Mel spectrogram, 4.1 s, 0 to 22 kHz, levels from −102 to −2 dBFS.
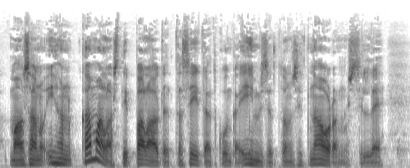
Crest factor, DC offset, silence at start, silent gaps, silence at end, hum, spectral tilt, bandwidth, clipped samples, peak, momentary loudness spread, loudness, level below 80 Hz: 22 dB; under 0.1%; 0.1 s; none; 0.25 s; none; -4.5 dB/octave; 15.5 kHz; under 0.1%; -8 dBFS; 9 LU; -30 LUFS; -56 dBFS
